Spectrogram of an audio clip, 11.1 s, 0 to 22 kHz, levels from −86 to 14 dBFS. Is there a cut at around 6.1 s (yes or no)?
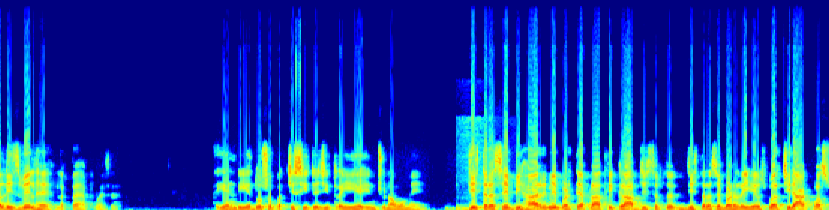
yes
